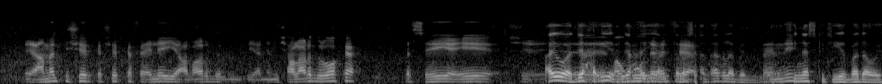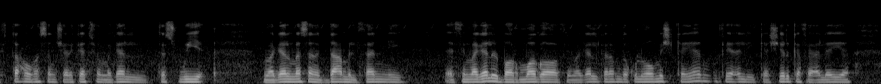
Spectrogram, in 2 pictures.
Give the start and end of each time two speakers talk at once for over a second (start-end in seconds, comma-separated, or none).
5.5-7.0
